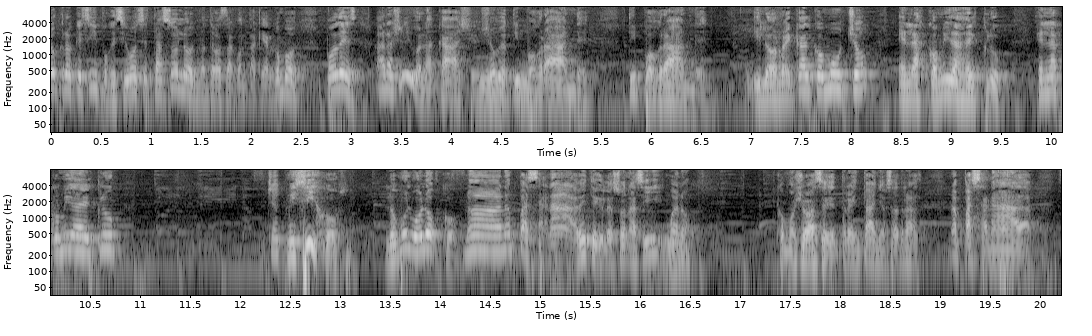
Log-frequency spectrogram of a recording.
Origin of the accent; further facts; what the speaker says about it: Argentina; Pero bueno, somos argentinos nosotros, todos somos argentinos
